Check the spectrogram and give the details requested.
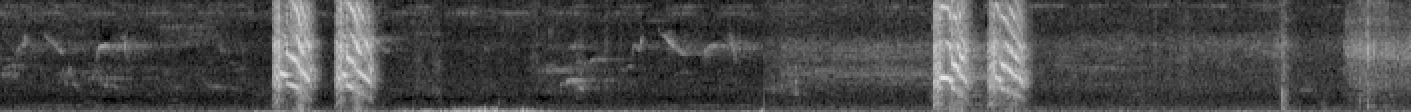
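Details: Rose-ringed parakeet calling in two paired bursts of shrill, grating screeches, each pair quick and close together, separated by a few seconds of quiet with faint high background chirps and a brief low rumble.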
